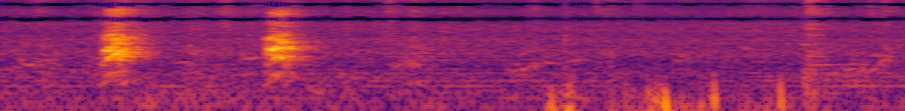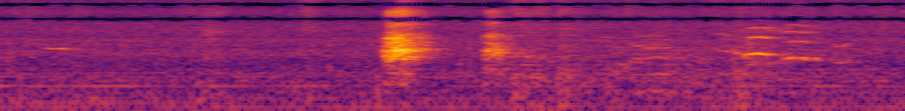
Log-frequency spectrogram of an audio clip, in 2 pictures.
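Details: Long-coated chocolate female Chihuahua giving a few short, sharp, high yips: two close together early, another after a long pause, then a faint thin whine near the end, over a low steady background rumble.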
